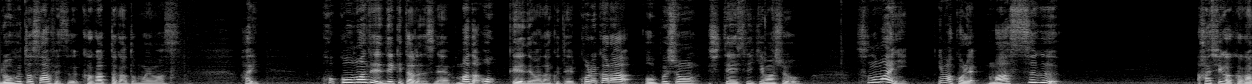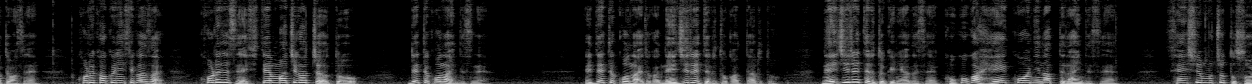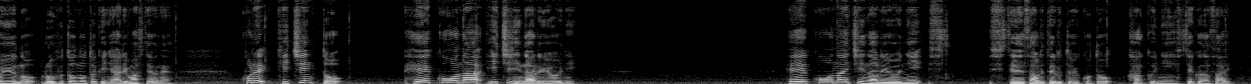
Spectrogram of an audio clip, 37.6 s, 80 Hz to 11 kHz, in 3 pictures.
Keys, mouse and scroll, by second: 5.6-7.6 drag, 8.3 middle click, 10.7-13.0 middle drag, 14.8 click, 18.3 scroll up 2, 18.7 scroll down 3, 23.6 click, 26.7 click, 28.5-29.6 drag, 33.3-34.4 middle drag, 35.2 middle click.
